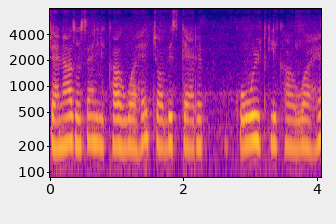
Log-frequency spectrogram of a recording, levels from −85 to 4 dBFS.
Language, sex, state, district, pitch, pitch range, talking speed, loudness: Hindi, female, Uttar Pradesh, Jalaun, 210 Hz, 205-225 Hz, 160 wpm, -16 LUFS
